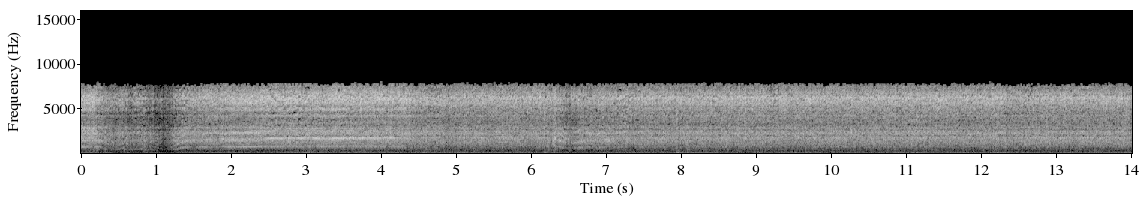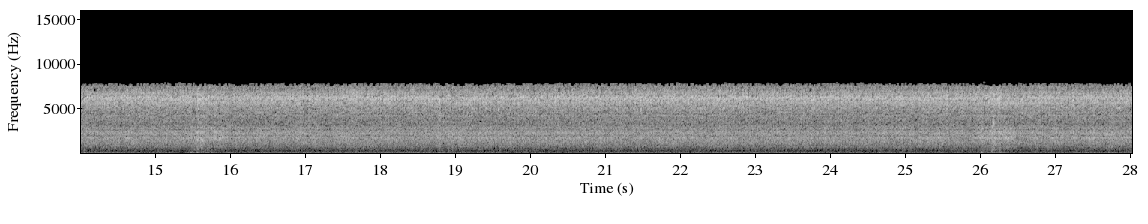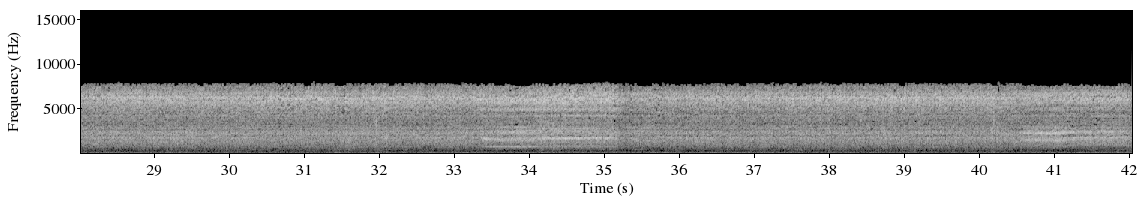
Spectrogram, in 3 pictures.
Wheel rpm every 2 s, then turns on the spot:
130, 220, 230, 200, 230, 230, 230, 240, 230, 240, 230, 230, 230, 230, 230, 230, 230, 230, 230, 230, 230.
none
